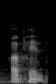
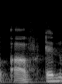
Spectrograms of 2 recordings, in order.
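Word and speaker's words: often: इसको लेकिन पढ़ते हैं अफन काफी बच्चे इसको आफ्टन पढ़ते हैं बट यह आफ्टन नहीं है इसमें टी साइलेंट है इसको हम लोग पढ़ते हैं अफेन जिसका अर्थ होता है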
